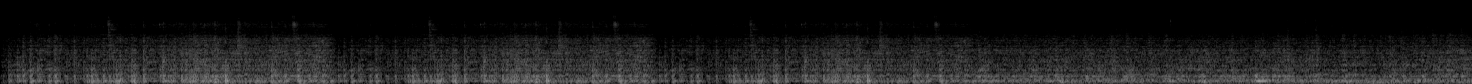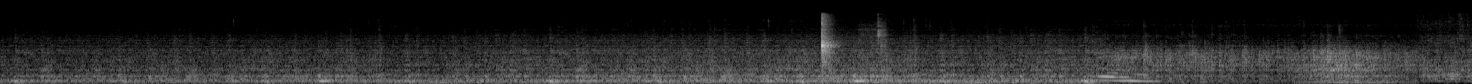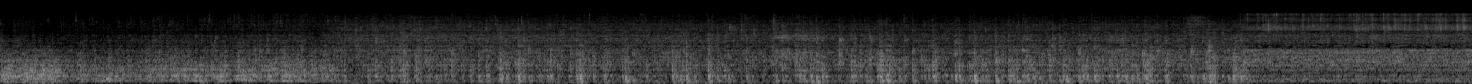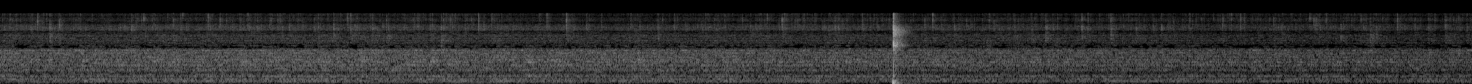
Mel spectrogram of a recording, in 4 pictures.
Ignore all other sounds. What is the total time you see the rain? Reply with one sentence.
The rain can be heard for 59 seconds in total.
